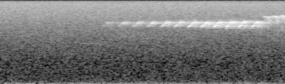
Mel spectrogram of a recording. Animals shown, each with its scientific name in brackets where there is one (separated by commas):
Blackburnian Warbler (Setophaga fusca)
